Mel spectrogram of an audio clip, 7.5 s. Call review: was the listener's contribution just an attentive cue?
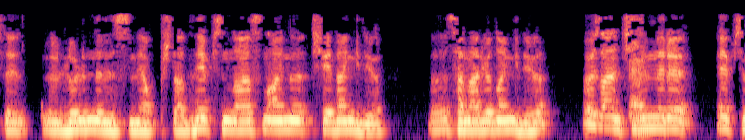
Yes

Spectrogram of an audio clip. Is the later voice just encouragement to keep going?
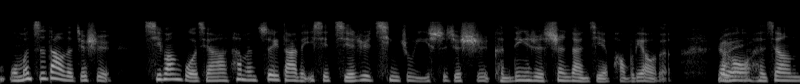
Yes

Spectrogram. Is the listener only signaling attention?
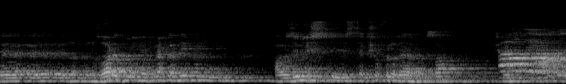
No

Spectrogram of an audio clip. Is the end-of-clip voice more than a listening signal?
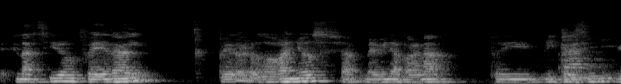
No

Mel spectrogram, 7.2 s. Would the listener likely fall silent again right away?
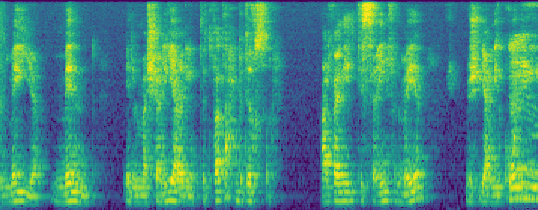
Yes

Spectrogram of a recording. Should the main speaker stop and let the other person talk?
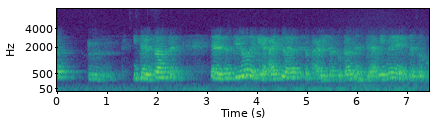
No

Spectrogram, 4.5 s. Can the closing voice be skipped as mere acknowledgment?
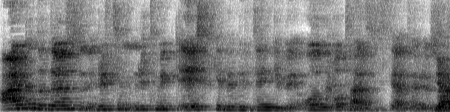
No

